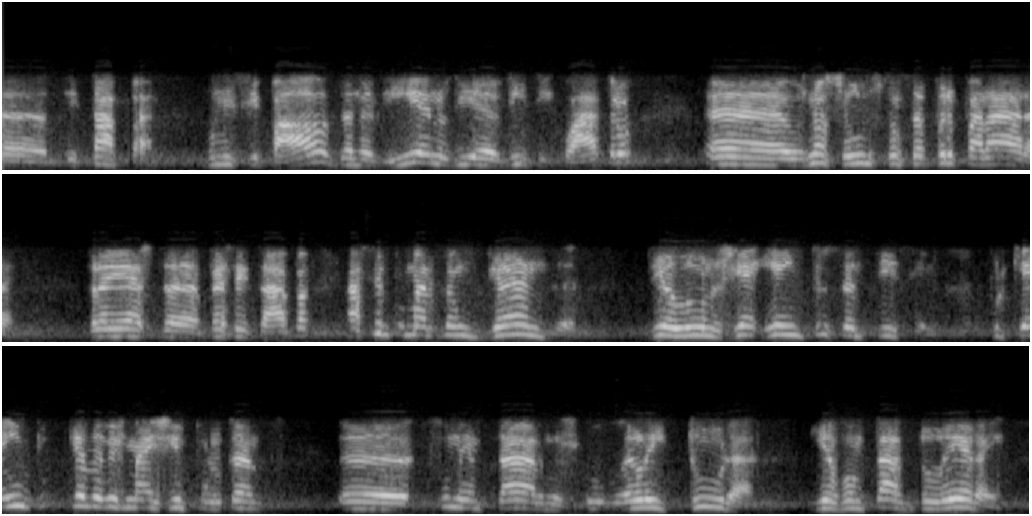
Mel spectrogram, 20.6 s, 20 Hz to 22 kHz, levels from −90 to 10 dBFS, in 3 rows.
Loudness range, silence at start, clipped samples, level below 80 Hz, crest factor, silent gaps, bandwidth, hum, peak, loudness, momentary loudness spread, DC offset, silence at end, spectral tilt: 4 LU; 0 s; under 0.1%; -74 dBFS; 18 dB; none; 4 kHz; none; -4 dBFS; -19 LUFS; 12 LU; under 0.1%; 0.2 s; -7.5 dB/octave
